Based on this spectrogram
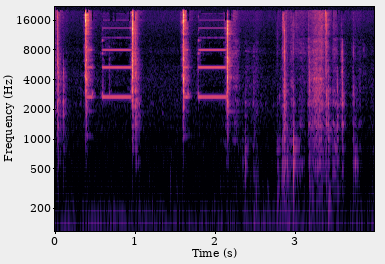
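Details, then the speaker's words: Suburban SF-30F furnace in a 2007 Keystone Sprinter RV, fan sail switch tested with a multimeter on continuity: two clean, steady beeps when the probes touch. The switch is good; the furnace fault was a bad control board. "you hear that? So it's good. Basically the motor, the fan turns and activates the switch, which sends power to the igniter."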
